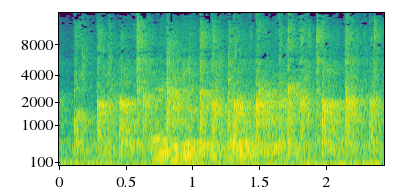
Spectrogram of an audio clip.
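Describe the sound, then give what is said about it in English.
Audience applause for the speakers: a steady, dense wash of many hands clapping for a couple of seconds, fairly loud, with some faint voice-like murmuring mixed underneath. “And let's give our speakers a big applause.”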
